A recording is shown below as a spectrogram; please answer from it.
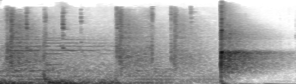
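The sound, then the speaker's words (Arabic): A single sharp hand clap cracks out near the end, its bright ringing tail fading away, after a stretch of softer, indistinct sounds. “صفقة حلوة.”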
